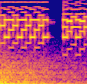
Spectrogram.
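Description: A phone ringtone plays in a loud, bright electronic pattern, close by, with a short gap before it resumes.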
